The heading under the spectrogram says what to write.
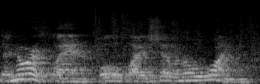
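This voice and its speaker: Noticeable background noise behind a man at a moderate pace. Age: 80s+. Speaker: poet. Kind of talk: poetry reading. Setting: live festival audience.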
